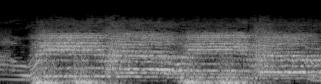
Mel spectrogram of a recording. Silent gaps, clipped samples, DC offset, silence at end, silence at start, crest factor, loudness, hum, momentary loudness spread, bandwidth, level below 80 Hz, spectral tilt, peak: none; under 0.1%; under 0.1%; 0 s; 0 s; 12 dB; -18 LUFS; none; 3 LU; 10.5 kHz; -30 dBFS; -4.5 dB/octave; -6 dBFS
